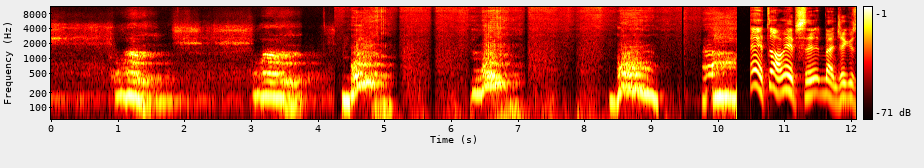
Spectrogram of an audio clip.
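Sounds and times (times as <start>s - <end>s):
lion roars: 0.8s - 2.1s, 3.0s - 5.2s, 6.3s - 7.2s, 8.4s - 9.2s, 9.8s - 10.3s.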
